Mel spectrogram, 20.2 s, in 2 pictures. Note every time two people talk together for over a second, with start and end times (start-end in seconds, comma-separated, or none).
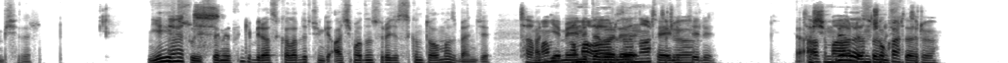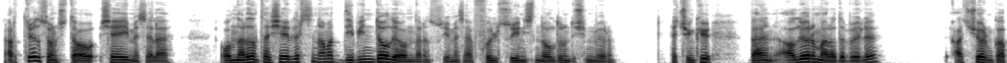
5.3-7.0, 8.0-9.2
